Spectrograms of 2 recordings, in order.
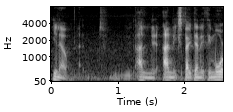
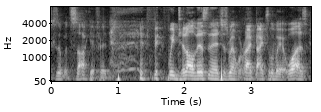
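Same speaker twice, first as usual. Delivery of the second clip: real laugh breaking into the words; 4 semitones higher, 5 dB louder than usual. Real, not acted. Councilman joking to interviewer about politics sliding back, laughing. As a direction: chuckle through it, getting louder by the end. Jokes about change not lasting.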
